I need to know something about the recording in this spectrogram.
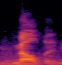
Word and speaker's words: Melbourne: it wouldn't matter because the Australian accent just leaves the r off if it's ever in the last syllable of a word so you would pronounce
